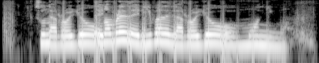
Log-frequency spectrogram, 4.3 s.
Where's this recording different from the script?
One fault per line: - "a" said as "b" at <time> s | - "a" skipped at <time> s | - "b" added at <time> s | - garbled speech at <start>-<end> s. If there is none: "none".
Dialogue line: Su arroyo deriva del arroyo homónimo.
none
